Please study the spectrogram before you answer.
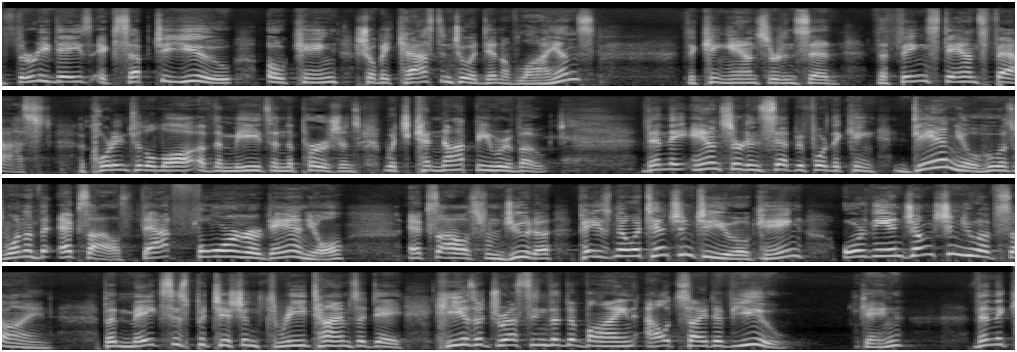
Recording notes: Sunday church service livestream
